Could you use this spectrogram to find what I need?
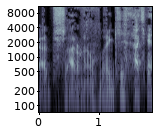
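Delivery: soft voice, laughing through the words. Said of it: "And I started laughing".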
